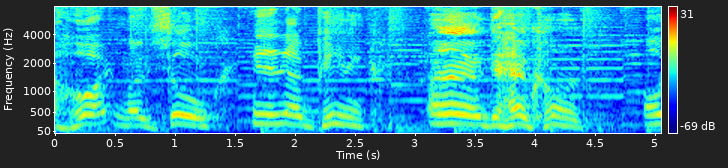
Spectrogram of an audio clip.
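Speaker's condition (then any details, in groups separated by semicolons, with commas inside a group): Cerebral palsy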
